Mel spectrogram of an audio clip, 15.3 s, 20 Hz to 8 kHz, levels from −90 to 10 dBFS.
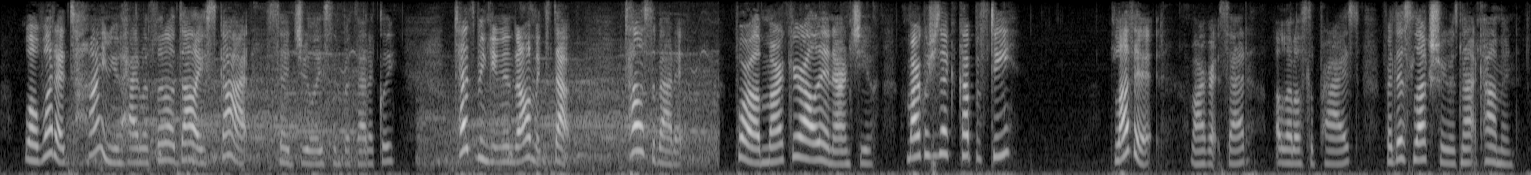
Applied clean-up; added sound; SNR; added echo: none; Crowd / Cheering; 14 dB; none.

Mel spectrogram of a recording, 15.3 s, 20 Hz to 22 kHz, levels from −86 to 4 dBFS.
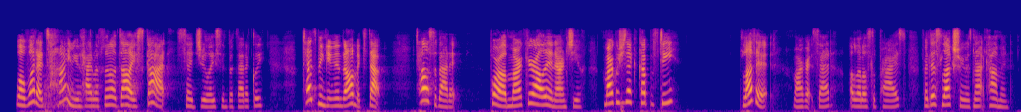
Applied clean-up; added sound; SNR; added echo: neural mask model DeepFilterNet 3.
